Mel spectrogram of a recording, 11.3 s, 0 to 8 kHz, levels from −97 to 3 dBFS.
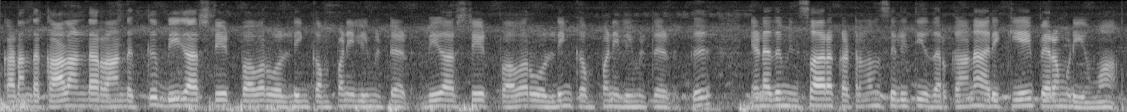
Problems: constant background noise, continuous background conversations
